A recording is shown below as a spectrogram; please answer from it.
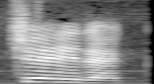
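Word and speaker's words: çeyrek: इसकी प्रोनाउंसिएशन फिर कह रही हूँ, इनकी प्रोनाउंसिएशन ना खराब किया करे। चेरेक, इसकी प्रोनाउंसिएशन पे ज्यादा गौर करें। चेरेक है क्वार्टर, पौना, क्वार्टर, चेरेक, चेरेक।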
